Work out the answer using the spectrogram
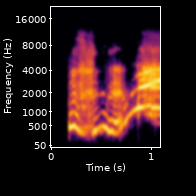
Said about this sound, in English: Here is what on earth that sounds like. I'm going to play it for you. Those are all a mouse howling. Wow. It just sounds like a screech.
